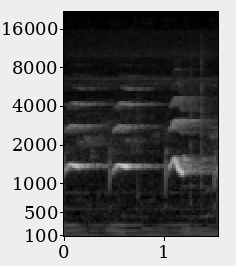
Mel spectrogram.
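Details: White-throated toucan song played as an example for bird-identification software: a sustained whistled tone with short breaks and a rising, bending note near the end, over a quiet low musical background.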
